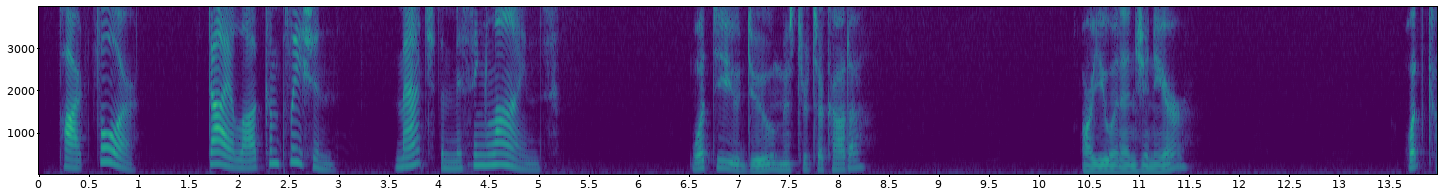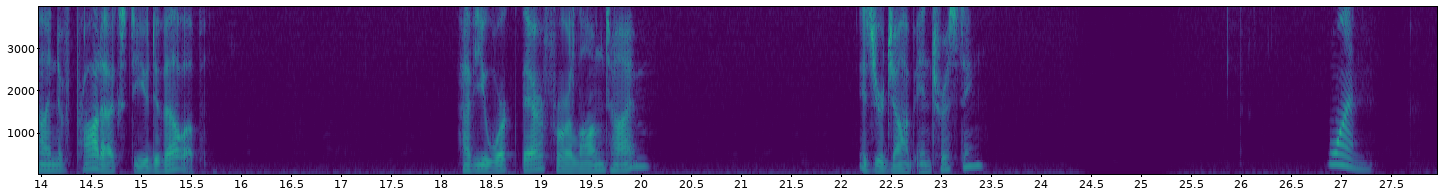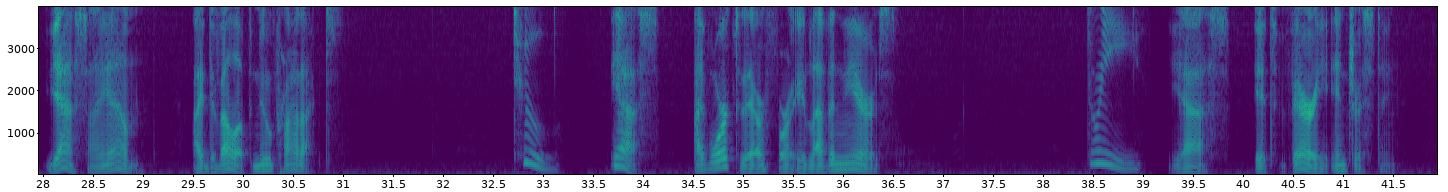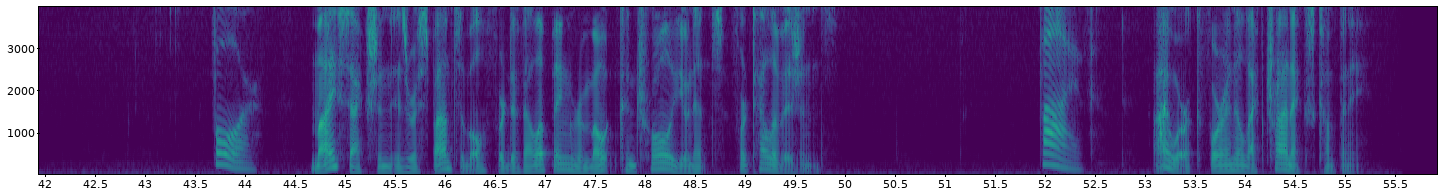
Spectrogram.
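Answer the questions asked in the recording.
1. 5: I work for an electronics company.
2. 1: Yes, I am. I develop new products.
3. 4: My section is responsible for developing remote control units for televisions.
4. 2: Yes, I've worked there for 11 years.
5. 3: Yes, it's very interesting.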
